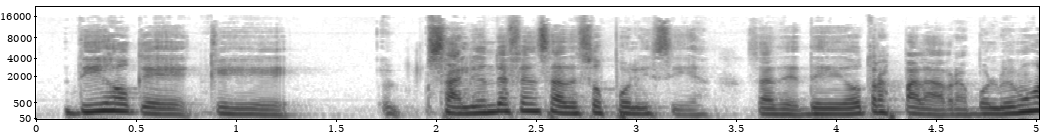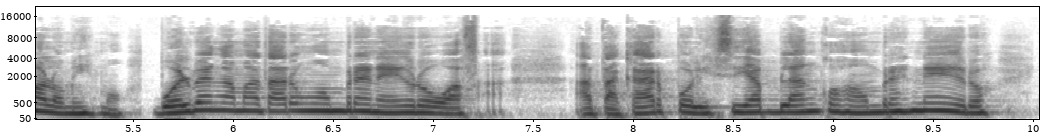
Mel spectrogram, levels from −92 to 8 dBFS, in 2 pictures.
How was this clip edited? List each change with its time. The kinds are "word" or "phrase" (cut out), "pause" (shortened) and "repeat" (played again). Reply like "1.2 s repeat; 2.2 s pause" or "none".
5.5 s pause; 7.2 s word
